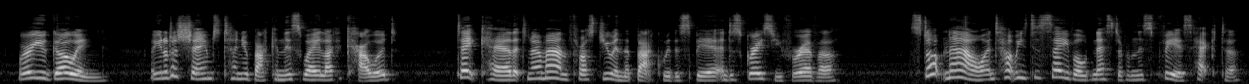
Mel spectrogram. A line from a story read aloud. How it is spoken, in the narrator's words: he cried, as loudly as he could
